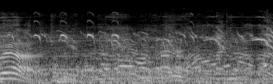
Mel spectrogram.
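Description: Local free-range chickens cluck and squawk continuously up close at a centuries-old rural livestock market in Munshiganj, Bangladesh, with people haggling over prices nearby.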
